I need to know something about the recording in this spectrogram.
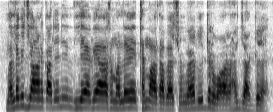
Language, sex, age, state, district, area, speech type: Dogri, male, 60+, Jammu and Kashmir, Reasi, rural, spontaneous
